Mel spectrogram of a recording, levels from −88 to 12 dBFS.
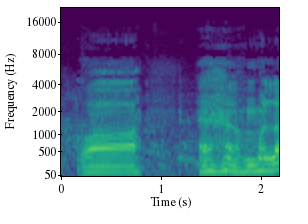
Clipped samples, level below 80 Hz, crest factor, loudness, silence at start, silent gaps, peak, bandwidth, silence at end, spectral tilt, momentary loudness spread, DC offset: under 0.1%; -52 dBFS; 18 dB; -20 LUFS; 0.05 s; none; -2 dBFS; 11.5 kHz; 0 s; -7 dB/octave; 8 LU; under 0.1%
